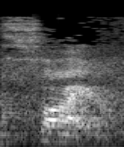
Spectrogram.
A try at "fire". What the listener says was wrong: Fire. Fire's with an F, not a TH.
